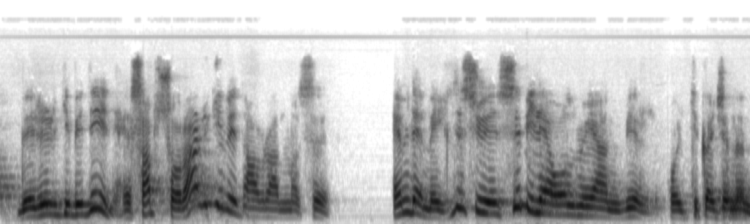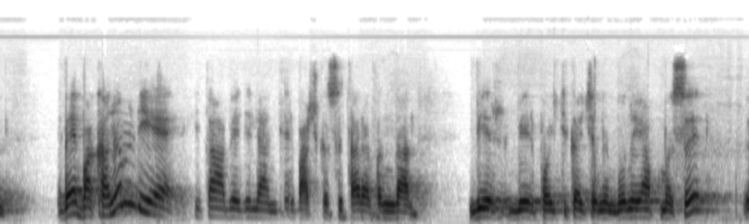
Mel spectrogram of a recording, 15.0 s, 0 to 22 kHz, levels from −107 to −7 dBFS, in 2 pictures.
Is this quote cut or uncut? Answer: cut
